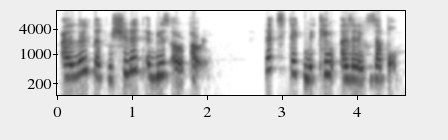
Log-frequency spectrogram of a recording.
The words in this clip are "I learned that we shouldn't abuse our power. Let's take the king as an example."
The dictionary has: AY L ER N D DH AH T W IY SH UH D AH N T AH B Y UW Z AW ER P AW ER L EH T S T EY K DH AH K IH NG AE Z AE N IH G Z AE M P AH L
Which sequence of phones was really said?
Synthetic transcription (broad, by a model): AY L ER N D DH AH T W IY SH UH D AH N T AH B Y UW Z AW ER P AW ER L EH T S T EY K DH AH K IH NG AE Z AE N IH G Z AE M P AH L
